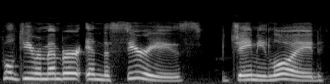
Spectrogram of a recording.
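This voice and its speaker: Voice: medium pitch, normal speed, fairly bright tone, no room sound. A laughing podcast co-host with a mid-range voice, agreeable and easygoing in casual chat. The recording is dry and close, with a dull, slightly muffled top end.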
